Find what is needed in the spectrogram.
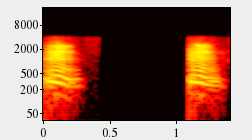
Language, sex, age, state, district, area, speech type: Assamese, male, 45-60, Assam, Golaghat, urban, conversation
